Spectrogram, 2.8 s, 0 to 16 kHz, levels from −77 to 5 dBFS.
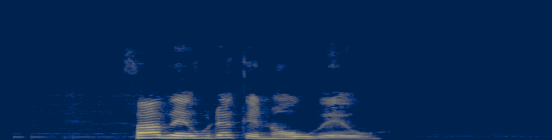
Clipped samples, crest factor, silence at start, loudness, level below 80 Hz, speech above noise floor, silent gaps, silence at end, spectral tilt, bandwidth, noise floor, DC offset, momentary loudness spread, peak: under 0.1%; 22 dB; 0.7 s; -21 LUFS; -84 dBFS; 48 dB; none; 0.9 s; -5 dB/octave; 11 kHz; -69 dBFS; under 0.1%; 15 LU; -2 dBFS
